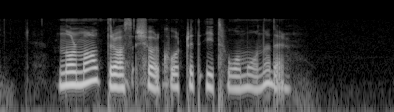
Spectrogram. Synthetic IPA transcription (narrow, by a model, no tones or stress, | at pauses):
nɔɾmɑːlt̪̚d̪ɾɑːsɕœːɾkʰʊʈːət̪ɪt̪ʰv̥oːmoːnad̪ə̰ɾ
